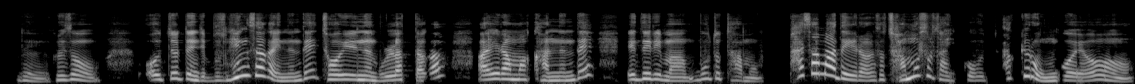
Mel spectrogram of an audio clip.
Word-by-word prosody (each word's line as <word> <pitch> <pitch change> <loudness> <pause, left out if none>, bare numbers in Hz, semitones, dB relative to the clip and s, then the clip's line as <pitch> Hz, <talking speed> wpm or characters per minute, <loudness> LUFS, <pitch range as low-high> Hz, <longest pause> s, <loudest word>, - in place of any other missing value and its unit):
네. 165 -8 -11
그래서 205 -5 -4 0.4
어쩔 230 +4 -1
때는 235 -5 +5
이제 180 - -3
무슨 185 +5 -7
행사가 405 +5 +5
있는데 185 - -2
저희는 225 -5 +2
몰랐다가 210 - -1 0.3
아이랑 245 +2 +4
막 225 -1 -1
갔는데 195 - -1 0.3
애들이 235 +1 +2
막 170 -4 -2
모두 260 +4 -5
다 185 -7 -9
뭐 150 -2 -9 0.3
파자마 445 +2 +5
데이라 225 - +1
그래서 190 +4 -5
잠옷을 365 - +1
다 215 - -5
입고 185 +1 -12 0.2
학교로 315 +6 -2
온 165 +1 -4
거예요. 175 -4 -3
215 Hz, 330 characters per minute, -22 LUFS, 180-260 Hz, 0.4 s, 때는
